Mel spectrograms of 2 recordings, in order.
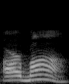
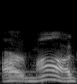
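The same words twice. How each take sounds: First: The name is said in a plain accent. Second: The name is said with an Irish brogue.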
